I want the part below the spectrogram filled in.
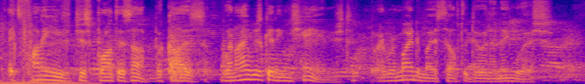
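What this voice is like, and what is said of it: London British English accent. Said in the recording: “British English ... In my London British accent”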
